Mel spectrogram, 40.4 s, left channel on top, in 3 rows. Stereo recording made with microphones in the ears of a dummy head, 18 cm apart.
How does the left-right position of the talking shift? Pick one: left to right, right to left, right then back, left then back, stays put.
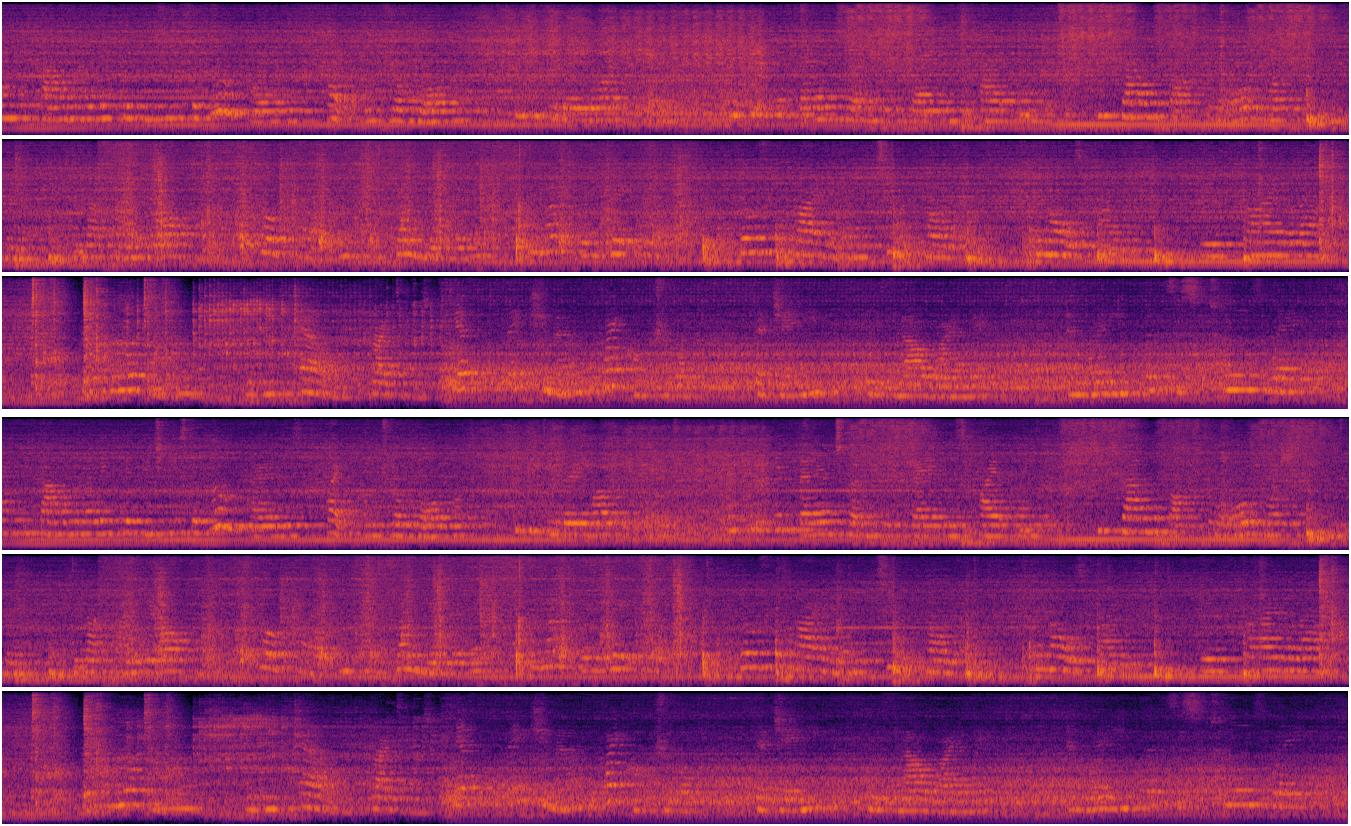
right to left.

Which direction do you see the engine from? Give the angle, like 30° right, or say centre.
40° left.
